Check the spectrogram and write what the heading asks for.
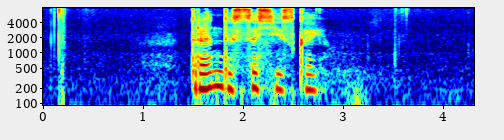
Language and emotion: Russian, neutral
